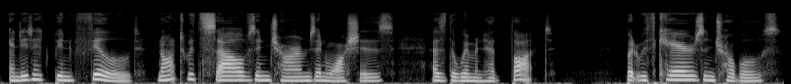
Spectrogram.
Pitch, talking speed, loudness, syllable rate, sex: 185 Hz, 165 wpm, -19 LUFS, 4.4 syllables/s, female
